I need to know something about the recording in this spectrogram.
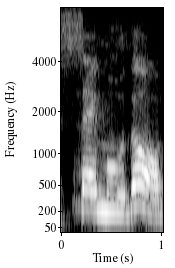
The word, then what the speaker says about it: se mudó: It's the same word, but no stress. The stress is me mudo. But se mudo, the stress is on the O.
